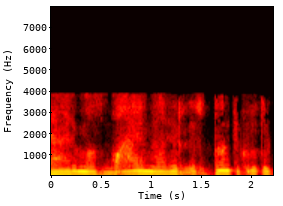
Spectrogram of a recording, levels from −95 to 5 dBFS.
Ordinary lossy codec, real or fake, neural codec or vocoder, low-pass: AAC, 16 kbps; fake; codec, 16 kHz, 2 kbps, FreqCodec, smaller model; 7.2 kHz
